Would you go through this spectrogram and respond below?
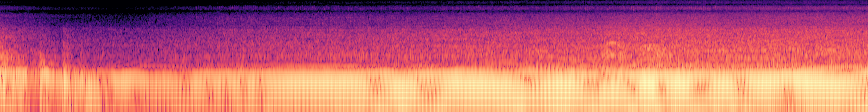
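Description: Lamborghini engine running loud and close, a low steady rumble that swells gradually as the revs build and hold, with brief voices at the start.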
